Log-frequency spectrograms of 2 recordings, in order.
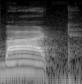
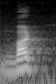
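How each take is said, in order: First: The vowel is not the short 'uh' sound. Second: The vowel is a short, pressed 'uh' sound. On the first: The speaker calls it wrong. "এটা সম্পূর্ণভাবেই ভুল pronunciation" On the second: The speaker calls it right. "আহ short, আহ pressure দিয়ে"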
